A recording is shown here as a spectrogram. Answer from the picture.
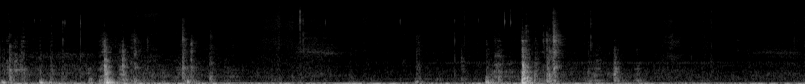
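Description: Overhead wall cabinet doors in a camper van being pressed and lifted open one after another, the catches clicking and the doors knocking, with the loudest knocks about a second in and about five seconds in.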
